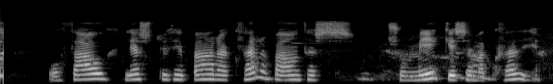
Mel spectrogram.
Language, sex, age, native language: Icelandic, female, 30-39, Icelandic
